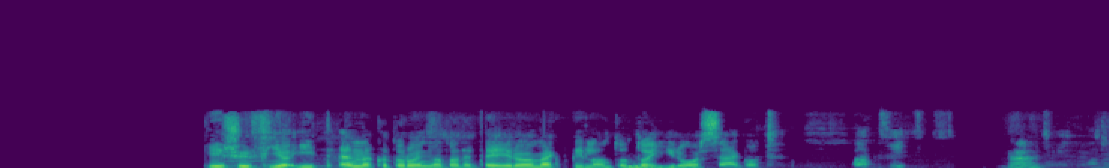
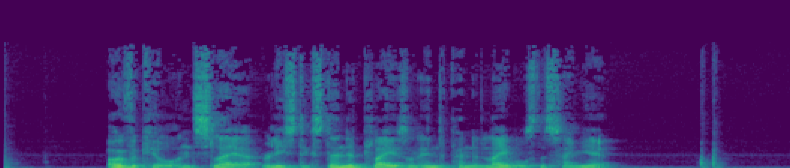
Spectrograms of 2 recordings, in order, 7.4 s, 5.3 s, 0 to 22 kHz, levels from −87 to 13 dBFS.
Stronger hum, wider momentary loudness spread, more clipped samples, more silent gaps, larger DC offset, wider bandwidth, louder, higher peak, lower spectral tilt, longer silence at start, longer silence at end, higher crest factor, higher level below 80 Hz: neither; second, 18 LU vs 22 LU; neither; neither; neither; second, 7.8 kHz vs 16.5 kHz; first, -17 LUFS vs -20 LUFS; about the same, 0 dBFS vs -2 dBFS; about the same, -4.5 dB/octave vs -5.5 dB/octave; first, 1.4 s vs 0.05 s; about the same, 0.5 s vs 0.45 s; about the same, 18 dB vs 18 dB; second, -60 dBFS vs -48 dBFS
